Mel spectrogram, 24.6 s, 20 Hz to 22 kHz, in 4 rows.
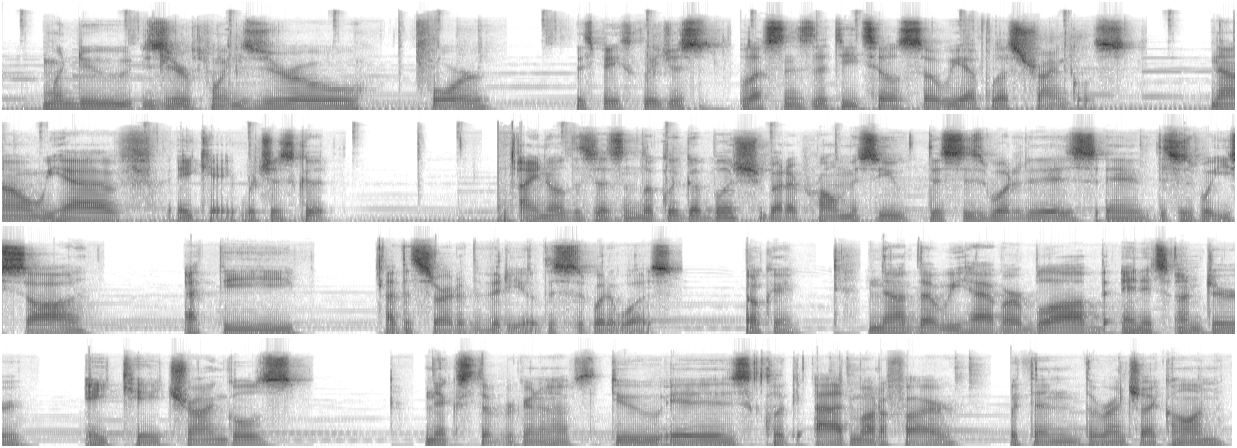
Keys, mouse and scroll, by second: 5.5-9.8 middle drag, 11.4-14.6 shift+middle drag, 15.7 click, 23.2 click, 24.0 click.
